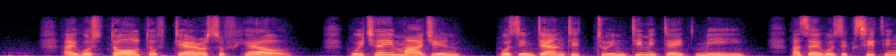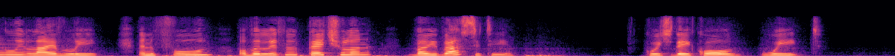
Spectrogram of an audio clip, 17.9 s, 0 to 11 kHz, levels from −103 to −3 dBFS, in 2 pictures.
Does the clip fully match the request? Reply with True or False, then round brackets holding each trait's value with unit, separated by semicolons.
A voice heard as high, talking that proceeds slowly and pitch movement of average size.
True (265 Hz; 105 wpm; 3.8 semitones)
